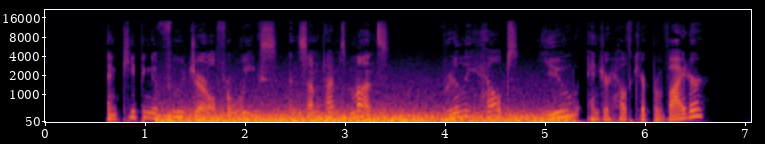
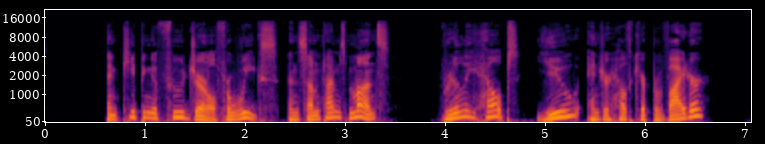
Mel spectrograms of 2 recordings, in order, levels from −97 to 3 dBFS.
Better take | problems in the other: second | wind noise on the microphone; heavy; from 1 to 5.5 s; 2 dB below the speech

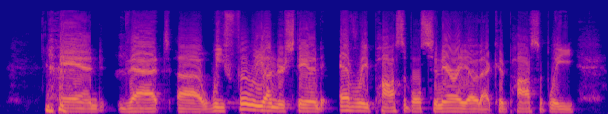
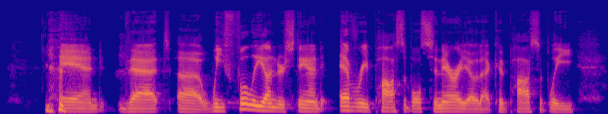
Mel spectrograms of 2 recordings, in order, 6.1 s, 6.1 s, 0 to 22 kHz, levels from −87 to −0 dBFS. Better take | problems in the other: second | distortion; heavy; 14% of the sound clipped

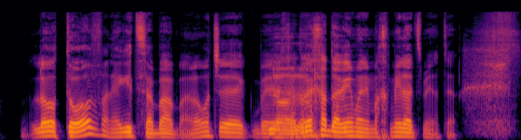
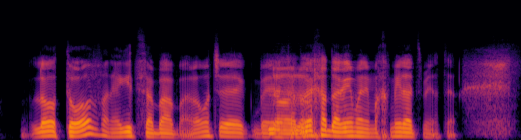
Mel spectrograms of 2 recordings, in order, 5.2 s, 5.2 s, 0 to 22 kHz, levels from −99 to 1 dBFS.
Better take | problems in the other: first | muffled; very; fading above 3.5 kHz

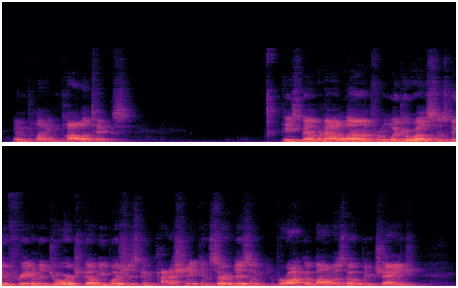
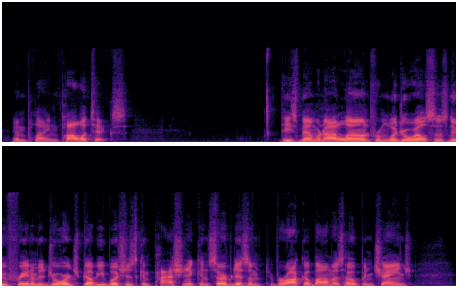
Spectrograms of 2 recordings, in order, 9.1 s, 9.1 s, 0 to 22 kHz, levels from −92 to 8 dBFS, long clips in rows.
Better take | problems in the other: second | off-mic speech; far // room echo; slight; dies away in 0.4 s

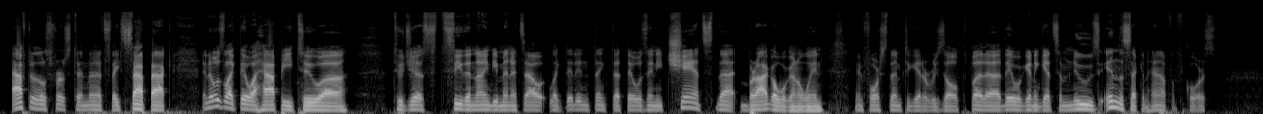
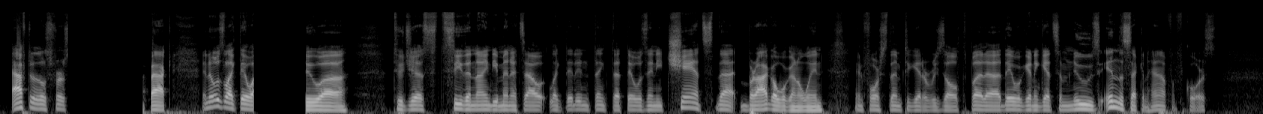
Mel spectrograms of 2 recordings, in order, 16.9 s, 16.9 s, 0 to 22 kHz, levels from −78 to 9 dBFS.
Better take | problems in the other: first | audio cutting out; at 1 s for 1 s and at 3.5 s for 0.5 s

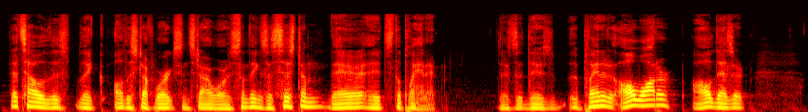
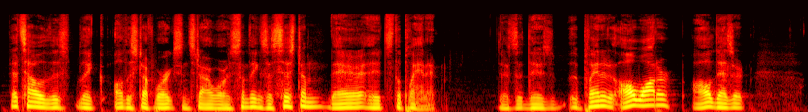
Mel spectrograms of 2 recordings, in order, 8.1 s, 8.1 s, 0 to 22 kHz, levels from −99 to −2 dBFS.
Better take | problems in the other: neither | none

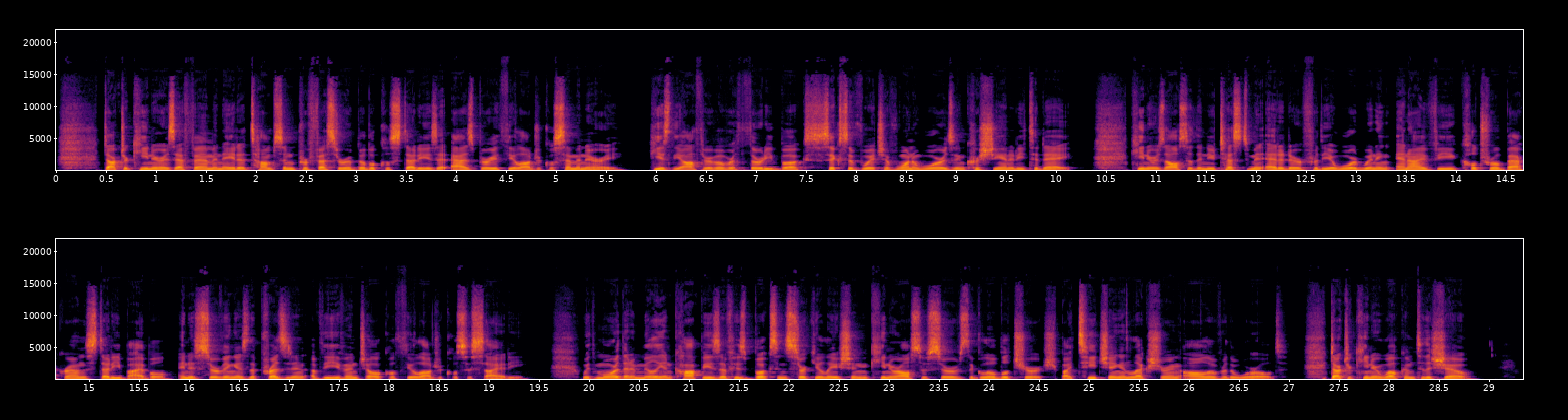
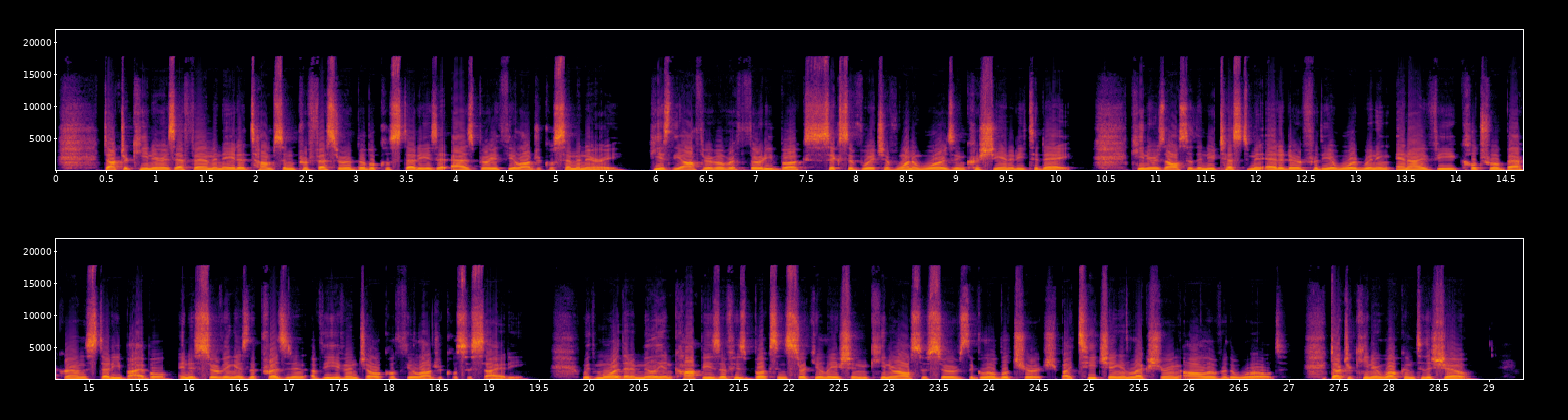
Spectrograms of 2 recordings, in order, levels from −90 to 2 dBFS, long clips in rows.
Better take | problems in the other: first | distortion; slight; 10 dB below the speech

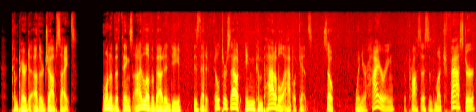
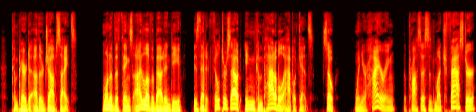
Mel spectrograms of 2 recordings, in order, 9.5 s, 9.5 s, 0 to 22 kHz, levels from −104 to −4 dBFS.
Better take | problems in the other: second | hiss; faint; from 3 s on; 25 dB below the speech

